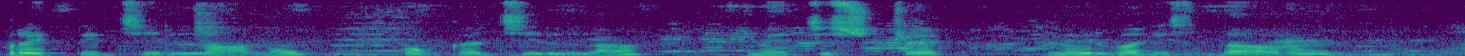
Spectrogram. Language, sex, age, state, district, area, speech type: Telugu, female, 18-30, Andhra Pradesh, Krishna, rural, read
